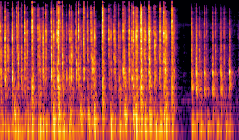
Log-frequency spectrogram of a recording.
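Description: Fast two-handed fingertip typing on an Ubotie mint-blue plastic retro typewriter-style keyboard with round white keycaps gives a dense stream of bright, clacky key hits over a low thump. The rapid hits break off in a brief pause near the end, then the typing resumes.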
